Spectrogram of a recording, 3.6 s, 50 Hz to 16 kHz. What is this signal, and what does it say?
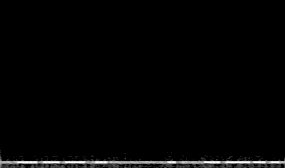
Morse code, heard as a keyed tone, about 56 wpm, spaced as for 45 wpm, 600 Hz. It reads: BUGS I DONT
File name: archived / CRSnet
